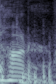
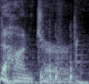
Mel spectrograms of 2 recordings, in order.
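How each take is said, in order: First: The middle T sound is dropped. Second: The middle T sound is pronounced. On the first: The speaker calls it wrong. "But I say Hunter" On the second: The speaker calls it right. "I know it said Hunter"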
